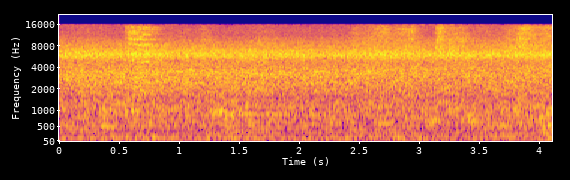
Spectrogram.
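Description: Steady background hum and hiss with a few faint held low tones, no clear events.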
